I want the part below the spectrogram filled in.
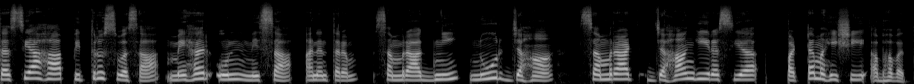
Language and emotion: Sanskrit, neutral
